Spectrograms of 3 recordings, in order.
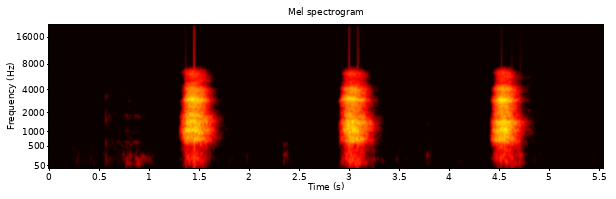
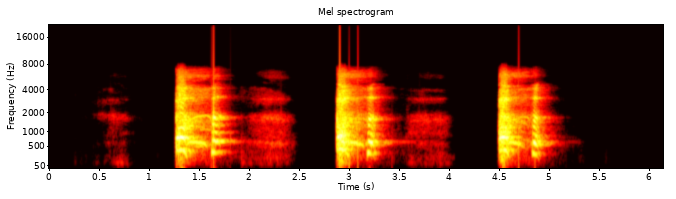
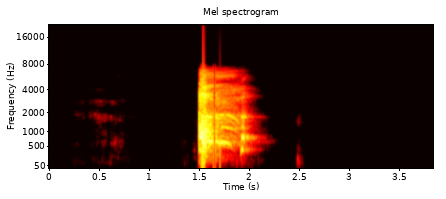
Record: {"exhalation_length": "5.5 s", "exhalation_amplitude": 10149, "exhalation_signal_mean_std_ratio": 0.27, "three_cough_length": "6.1 s", "three_cough_amplitude": 30726, "three_cough_signal_mean_std_ratio": 0.31, "cough_length": "3.8 s", "cough_amplitude": 28911, "cough_signal_mean_std_ratio": 0.22, "survey_phase": "alpha (2021-03-01 to 2021-08-12)", "age": "65+", "gender": "Female", "wearing_mask": "No", "symptom_none": true, "smoker_status": "Ex-smoker", "respiratory_condition_asthma": false, "respiratory_condition_other": false, "recruitment_source": "REACT", "submission_delay": "1 day", "covid_test_result": "Negative", "covid_test_method": "RT-qPCR"}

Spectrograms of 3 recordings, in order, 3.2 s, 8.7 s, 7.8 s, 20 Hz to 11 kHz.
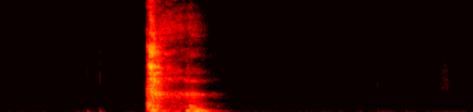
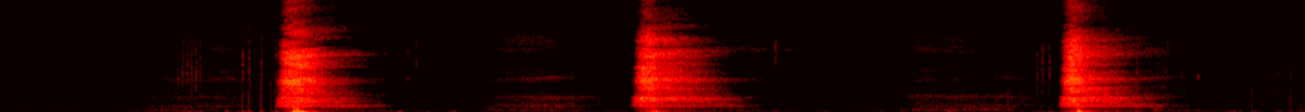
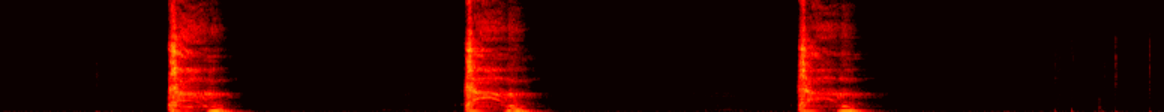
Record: {"cough_length": "3.2 s", "cough_amplitude": 17129, "cough_signal_mean_std_ratio": 0.21, "exhalation_length": "8.7 s", "exhalation_amplitude": 6999, "exhalation_signal_mean_std_ratio": 0.27, "three_cough_length": "7.8 s", "three_cough_amplitude": 11375, "three_cough_signal_mean_std_ratio": 0.27, "survey_phase": "beta (2021-08-13 to 2022-03-07)", "age": "45-64", "gender": "Female", "wearing_mask": "No", "symptom_fatigue": true, "symptom_onset": "12 days", "smoker_status": "Ex-smoker", "respiratory_condition_asthma": false, "respiratory_condition_other": false, "recruitment_source": "REACT", "submission_delay": "0 days", "covid_test_result": "Negative", "covid_test_method": "RT-qPCR"}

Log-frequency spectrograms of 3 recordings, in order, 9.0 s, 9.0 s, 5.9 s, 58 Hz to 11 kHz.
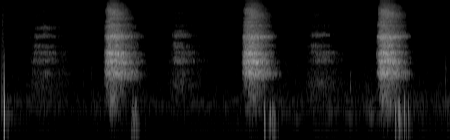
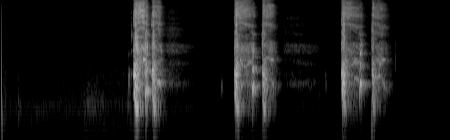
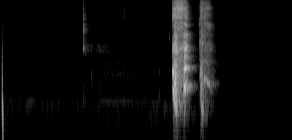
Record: {"exhalation_length": "9.0 s", "exhalation_amplitude": 5041, "exhalation_signal_mean_std_ratio": 0.35, "three_cough_length": "9.0 s", "three_cough_amplitude": 18187, "three_cough_signal_mean_std_ratio": 0.29, "cough_length": "5.9 s", "cough_amplitude": 28432, "cough_signal_mean_std_ratio": 0.2, "survey_phase": "beta (2021-08-13 to 2022-03-07)", "age": "45-64", "gender": "Female", "wearing_mask": "No", "symptom_none": true, "smoker_status": "Never smoked", "respiratory_condition_asthma": false, "respiratory_condition_other": false, "recruitment_source": "REACT", "submission_delay": "2 days", "covid_test_result": "Negative", "covid_test_method": "RT-qPCR"}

